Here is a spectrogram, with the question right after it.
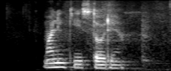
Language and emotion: Russian, neutral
